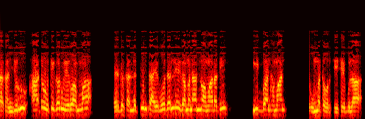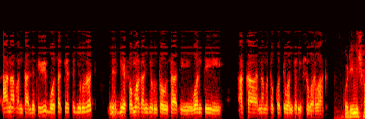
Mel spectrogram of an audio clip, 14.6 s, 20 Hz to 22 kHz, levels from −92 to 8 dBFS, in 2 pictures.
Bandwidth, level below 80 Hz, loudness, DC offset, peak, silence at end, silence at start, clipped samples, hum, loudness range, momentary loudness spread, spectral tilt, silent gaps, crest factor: 7.8 kHz; -66 dBFS; -25 LUFS; under 0.1%; -10 dBFS; 0 s; 0 s; under 0.1%; none; 3 LU; 8 LU; -5 dB/octave; none; 16 dB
